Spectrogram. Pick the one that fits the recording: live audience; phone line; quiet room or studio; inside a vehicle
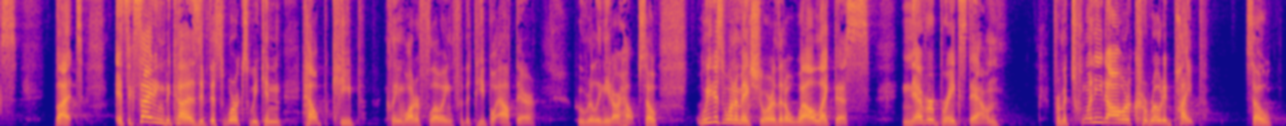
live audience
